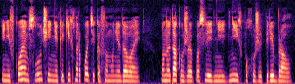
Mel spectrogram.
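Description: A woman reading the part of a brisk, grumbling woman giving firm orders. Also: medium pitch, flat delivery, fairly bright tone, dry recording, natural voice. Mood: bossy. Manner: grumbling, commanding.

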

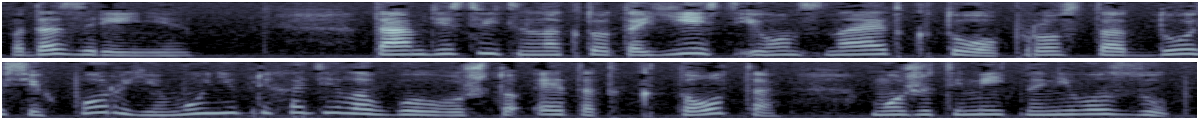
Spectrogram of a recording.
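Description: A woman's voice: mid-range voice, animated, moderate pace, darkish tone, natural voice. A woman voicing a blunt young male telepath in an audiobook, curt and grumbling, on slightly muffled audio. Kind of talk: audiobook character reading.

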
